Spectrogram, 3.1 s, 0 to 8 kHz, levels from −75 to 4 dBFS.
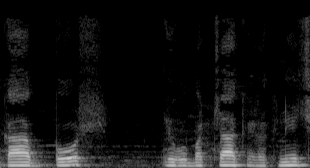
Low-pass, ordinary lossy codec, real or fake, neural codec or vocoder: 7.2 kHz; MP3, 32 kbps; real; none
